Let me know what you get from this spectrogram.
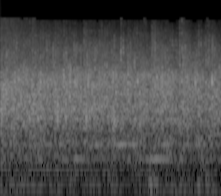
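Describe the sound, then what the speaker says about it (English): A town hall audience applauds its panelists with steady, even clapping from many hands, filling the room without a break. "please give these panelists a round of applause for taking time out of their evening tonight"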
